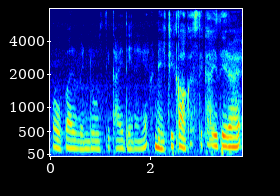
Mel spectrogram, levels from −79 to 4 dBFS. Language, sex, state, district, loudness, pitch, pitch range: Hindi, female, Bihar, Darbhanga, -24 LUFS, 180 Hz, 160-205 Hz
